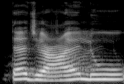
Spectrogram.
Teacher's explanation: تجعلو، یہاں پہ دیکھیں تو جیم پر جزم کا نشان ملے گا آپ کو جو کہ حروف قلقلہ میں سے ہے. جیم کو ہلا کے پڑھیں گے، آواز کو روکنا نہیں ہے یہاں پر بلکہ ہلانا ہے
